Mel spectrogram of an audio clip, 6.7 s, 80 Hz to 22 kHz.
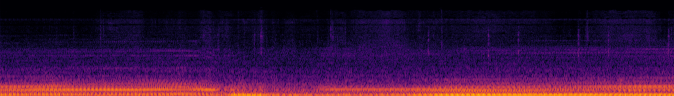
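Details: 800whp Ford Mustang GT with stage 3 built-gear transmission, driven from first gear: constant droning straight-cut gear whine rising slightly with speed, vibration felt through the transmission-mounted shifter; normal gear whine.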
